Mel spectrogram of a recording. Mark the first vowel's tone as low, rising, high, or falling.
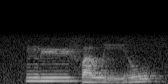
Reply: high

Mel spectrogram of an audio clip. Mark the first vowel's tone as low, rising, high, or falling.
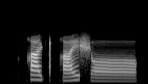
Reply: low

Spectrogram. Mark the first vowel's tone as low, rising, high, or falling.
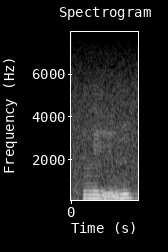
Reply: low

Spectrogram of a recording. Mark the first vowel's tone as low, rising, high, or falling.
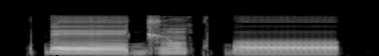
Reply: falling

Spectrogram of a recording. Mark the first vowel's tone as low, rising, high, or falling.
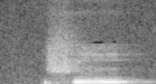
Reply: low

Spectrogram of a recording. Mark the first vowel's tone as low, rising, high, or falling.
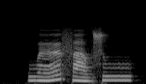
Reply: rising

